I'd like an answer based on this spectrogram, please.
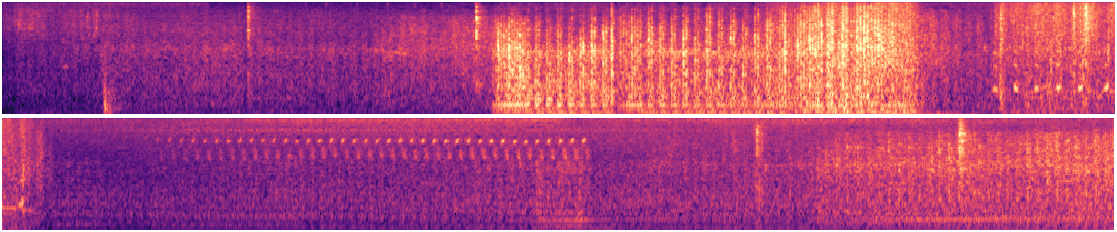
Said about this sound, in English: Still dusting, the plane speeds low over the sorghum crop. Santiago is still at the controls.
